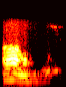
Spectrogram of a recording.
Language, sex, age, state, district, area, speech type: Sanskrit, male, 18-30, West Bengal, Cooch Behar, rural, conversation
